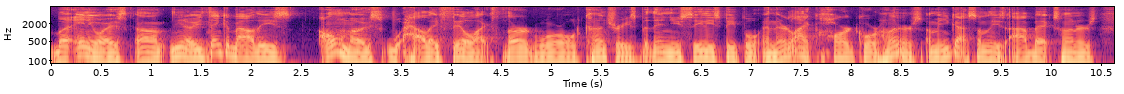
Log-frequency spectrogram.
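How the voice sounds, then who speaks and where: A man with a Southern US accent talks at a fairly quick pace with hardly any pauses, a fairly low pitch, ordinary pitch variation and very even loudness. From US South. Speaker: podcast co-host. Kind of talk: casual chat.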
